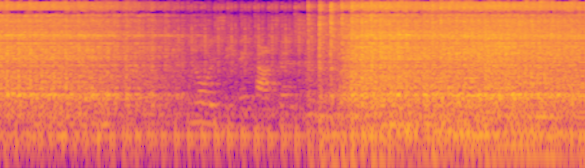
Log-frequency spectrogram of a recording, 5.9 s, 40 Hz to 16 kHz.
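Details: BSA/Villiers 119cc sloper single-cylinder two-stroke with centrifugal clutch, after carburettor/engine service, first start: rapid even putter about four beats a second, dip then steady pickup, breather sound, heavy flywheel; healthy idle.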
